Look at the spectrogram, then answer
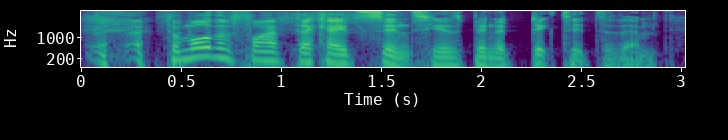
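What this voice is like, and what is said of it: Usual voice. Nothing is said of it.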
